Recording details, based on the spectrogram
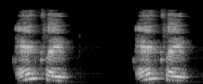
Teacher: The first word is that he says enclave with a long syllable on the second syllable. And in English, we stress that on the first syllable, either using the French enclave or the English enclave, both of which are acceptable pronunciations.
